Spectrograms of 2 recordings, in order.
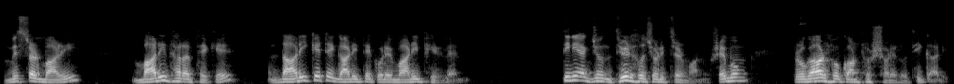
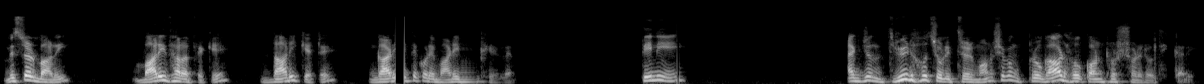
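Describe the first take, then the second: First: বাড়ি দাড়ি গাড়ি with distinct ড় flaps, steady; careful three r sounds again. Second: বাড়ি দাড়ি গাড়ি said with distinct ড় flaps; careful three r sounds. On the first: Teacher repeating the demo for students. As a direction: repeat the tongue twister clearly. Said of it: "আবার বলছি". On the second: Teacher demonstrating the three r sounds to students. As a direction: enunciate each র sound crisply. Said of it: "দেখো তো তোমরা শুনে বুঝতে পারো কিনা". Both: Shown as a demonstration.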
